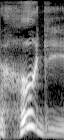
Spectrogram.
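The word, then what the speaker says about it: Hergé: And I believe Hergy is the way you pronounce that.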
